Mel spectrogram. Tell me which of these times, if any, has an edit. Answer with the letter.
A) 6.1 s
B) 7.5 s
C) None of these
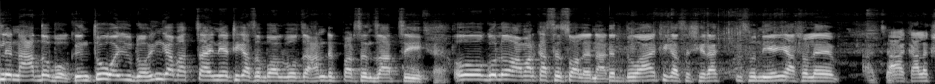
A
